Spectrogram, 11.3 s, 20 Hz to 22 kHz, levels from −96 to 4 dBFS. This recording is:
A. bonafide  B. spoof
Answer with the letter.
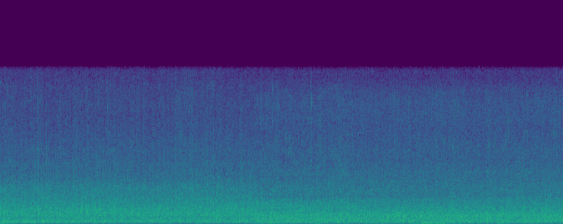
A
